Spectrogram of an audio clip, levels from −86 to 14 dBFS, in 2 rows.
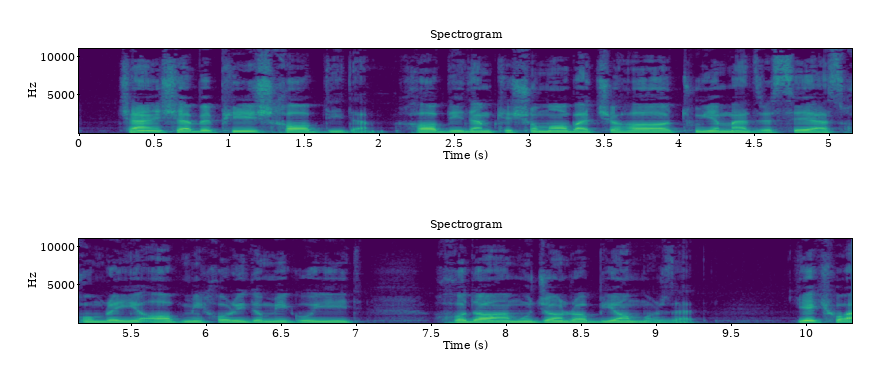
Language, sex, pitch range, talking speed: Persian, male, 90-105 Hz, 150 wpm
